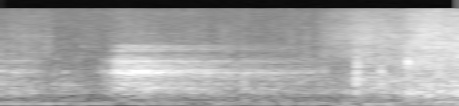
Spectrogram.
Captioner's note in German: Seufzen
